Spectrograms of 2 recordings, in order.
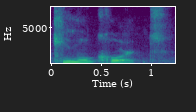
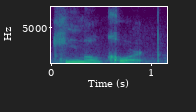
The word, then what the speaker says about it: Kimo Corp: Not Kimo Court, but Kimo Corp. And I get that a lot because I can't pronounce my P's correctly, but we definitely got a very awesome bunch in the house today.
